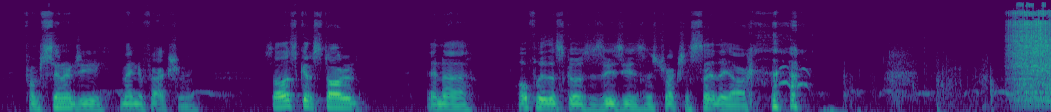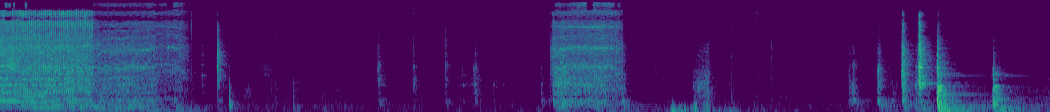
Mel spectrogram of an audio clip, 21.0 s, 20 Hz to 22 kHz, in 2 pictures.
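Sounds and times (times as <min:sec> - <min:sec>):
cordless power tool running: 0:10.0 - 0:12.4.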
